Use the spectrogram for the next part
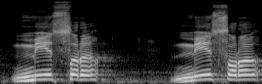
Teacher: را کو موٹا ہی کریں گے وقف میں بھی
